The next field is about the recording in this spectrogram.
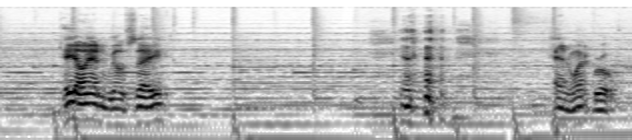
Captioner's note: laughing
